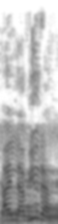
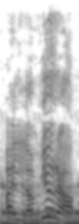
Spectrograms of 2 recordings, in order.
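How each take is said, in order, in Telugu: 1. ఇది ముక్తసరిగా, ఎలాంటి ఆప్యాయత లేకుండా అంటారు. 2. ఇది మధురంగా, స్పష్టమైన ప్రేమతో అంటారు. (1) "అలా కాదు బేబీ" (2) "ప్రేమతో"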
